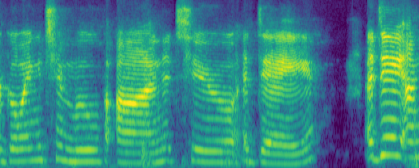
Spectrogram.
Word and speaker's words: Adey: you how it's pronounced it's a day holiday there we go okay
